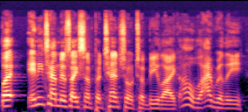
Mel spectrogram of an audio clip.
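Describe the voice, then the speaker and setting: A man's voice: a little high, big pitch swings, quick pace. A man of about fifty co-hosting a podcast, giving advice in casual, rambling, emphatic explanations. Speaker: podcast co-host.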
